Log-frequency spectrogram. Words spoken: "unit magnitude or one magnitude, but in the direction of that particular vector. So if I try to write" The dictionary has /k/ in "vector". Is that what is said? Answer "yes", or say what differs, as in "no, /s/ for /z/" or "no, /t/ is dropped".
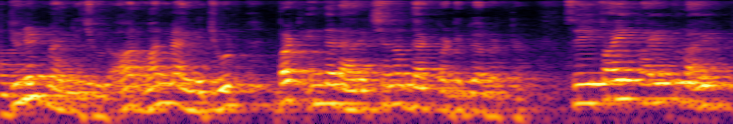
no, /k/ is dropped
